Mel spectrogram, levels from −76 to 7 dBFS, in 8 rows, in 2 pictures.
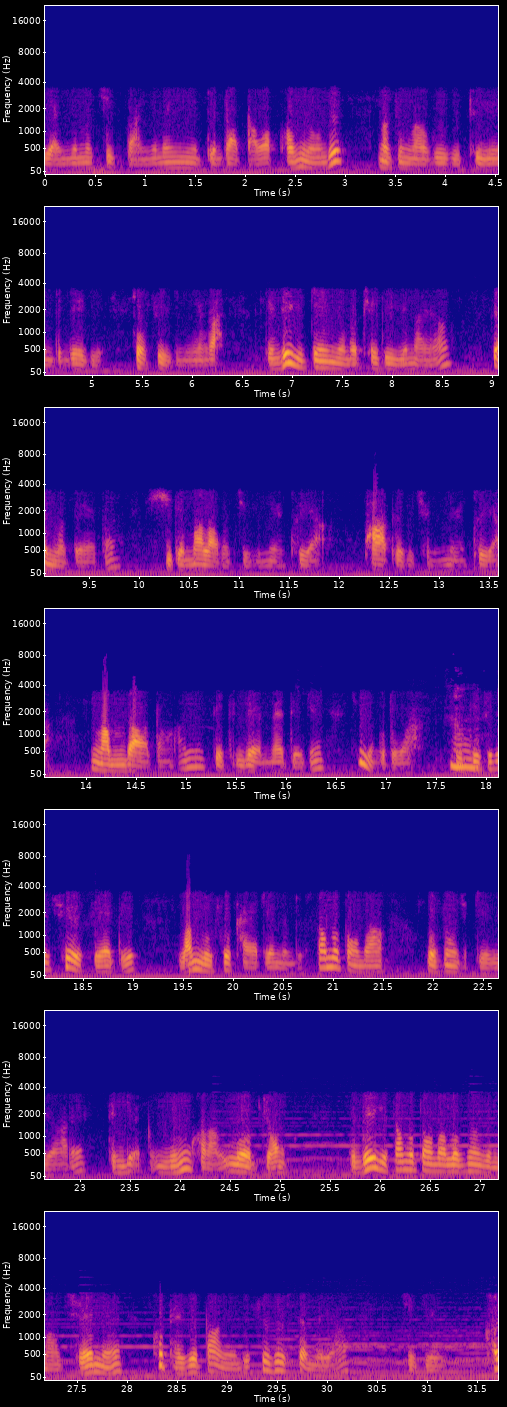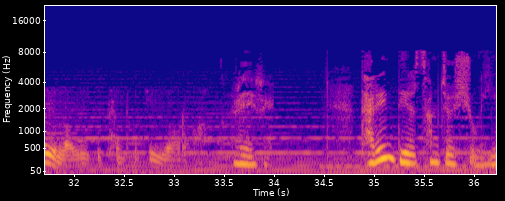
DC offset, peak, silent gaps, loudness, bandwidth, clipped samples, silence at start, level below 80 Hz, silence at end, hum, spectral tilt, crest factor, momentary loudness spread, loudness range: under 0.1%; 0 dBFS; none; -21 LUFS; 8.4 kHz; under 0.1%; 0 s; -42 dBFS; 0 s; none; -7.5 dB/octave; 20 dB; 17 LU; 6 LU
